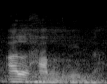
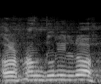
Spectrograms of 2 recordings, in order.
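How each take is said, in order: First: It is said openly, with relief. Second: It is said grudgingly, sounding angry.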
